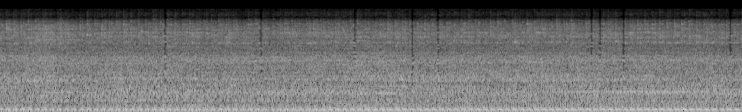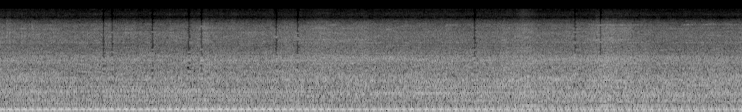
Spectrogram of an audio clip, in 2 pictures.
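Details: Toro zero-turn mower with low hours after sitting about ten years: a steady low drone with an even pulse of about three a second. The engine idles smoothly.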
